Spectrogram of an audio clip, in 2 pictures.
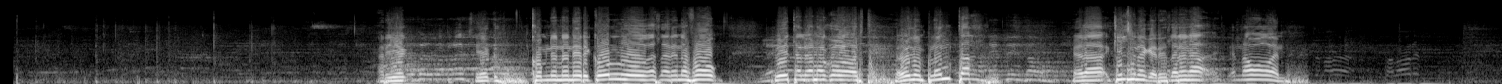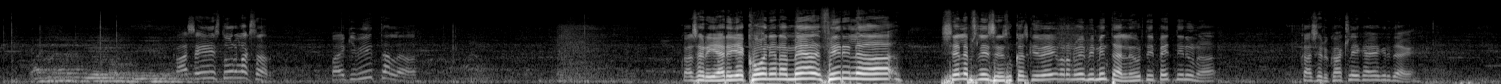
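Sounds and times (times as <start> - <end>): basketballs bouncing on wooden floor: 0.2 - 3.3
voices in a hall: 0.2 - 30.0
man's voice: 3.8 - 12.9.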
